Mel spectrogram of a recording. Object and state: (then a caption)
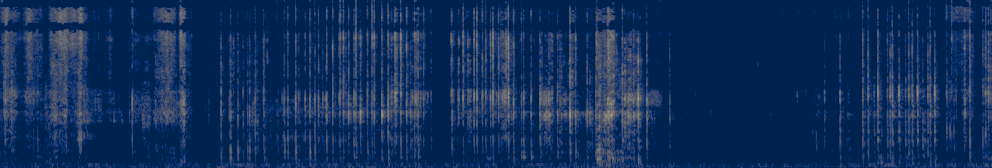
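Cardboard palette box. A small, closed, hollow rectangular cardboard eyeshadow palette box with a black-and-white spiral print is held in both hands while fingertips and nails tap and scratch its printed surface. Quick, dry, typing-like taps mix with a scratchy texture over a hollow low body, and each tap dies away almost at once. The activity stays dense for most of the clip, eases briefly around the middle of the second half, then picks up again.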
